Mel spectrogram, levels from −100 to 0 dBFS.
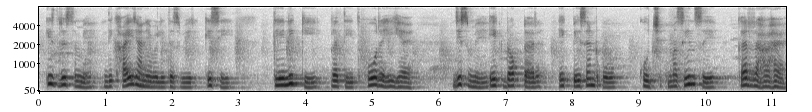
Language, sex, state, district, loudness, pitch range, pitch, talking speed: Magahi, female, Bihar, Gaya, -22 LUFS, 170-225 Hz, 190 Hz, 140 wpm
